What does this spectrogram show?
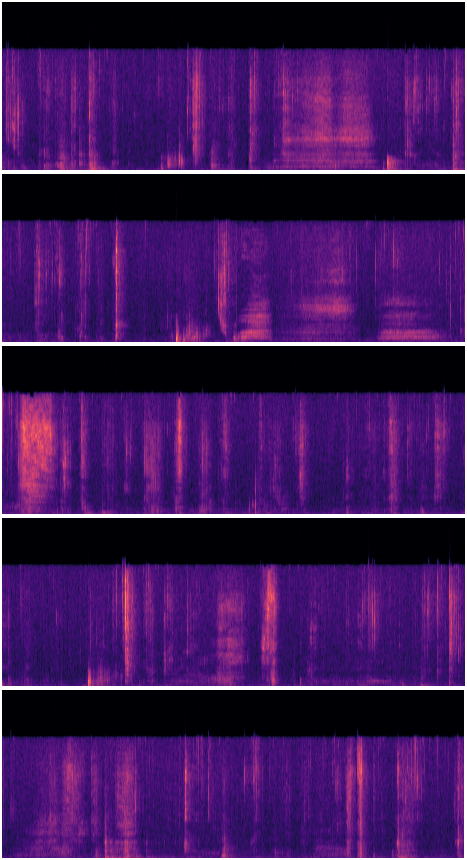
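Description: Close-miked mouth sounds of eating fried chicken and rice by hand: wet chewing and biting with irregular clicks and smacks, and now and then the crunch of the crispy coating.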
